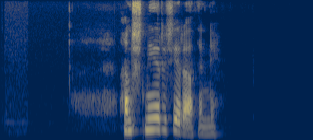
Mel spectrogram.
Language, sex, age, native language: Icelandic, female, 50-59, Icelandic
